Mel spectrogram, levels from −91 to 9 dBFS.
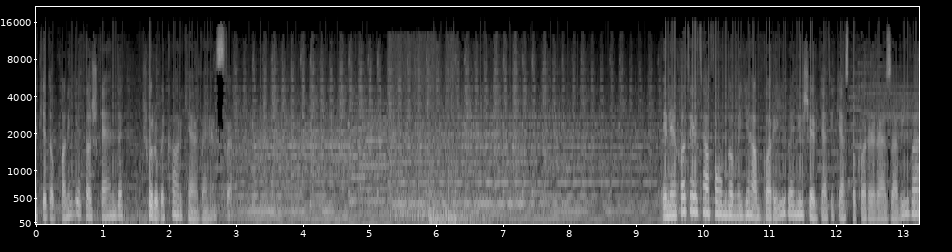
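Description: From start to finish, a steady buzz at about 46.9 Hz runs under the sound. This is a block size mismatch (padded): one stage delivers blocks shorter than the next stage reads, and the shortfall in each block is filled with silence. The buzz rate fits a 1024-sample read, and the audio plays at 0.938 times its normal speed. Unlike a sample-rate error, the slowdown leaves pitch essentially unchanged, and unlike random dropouts, the gaps are perfectly regular.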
